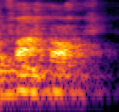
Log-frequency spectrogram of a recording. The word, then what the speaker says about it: Van Gogh: ma per loro Van Gogh, la pronuncia è più o meno Van Gogh, perché la V si pronuncia F come in tedesco e la G e la H si aspirano, per cui è venuto un suono culturale e quindi è un po' così.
